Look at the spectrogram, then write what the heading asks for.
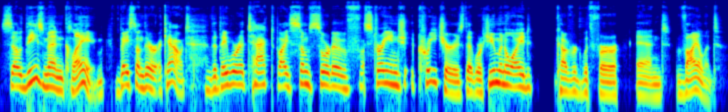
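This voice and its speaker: Lively jokey man telling a story. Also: takes it slowly, dry recording, studio quality. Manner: lively, jokey storytelling with big pitch swings. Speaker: podcast co-host telling the story. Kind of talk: casual comedic podcast chat.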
